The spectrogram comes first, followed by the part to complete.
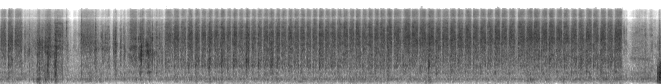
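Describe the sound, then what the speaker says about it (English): Sandpaper rubbed back and forth along a wooden dowel, shaping a tapered bowsprit for a US Brig Syren model ship, a close, steady rasping scrape in quick repeated strokes with a couple of short pauses, no talking. "Start to get the taper going, then you can come back with some sandpaper and finish it off."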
